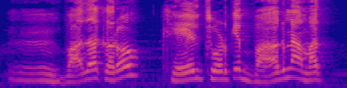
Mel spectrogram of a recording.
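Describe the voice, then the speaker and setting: A woman puts on a cartoonish character voice with a fairly high pitch. She talks very slowly, her intonation lively. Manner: sly, teasing.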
